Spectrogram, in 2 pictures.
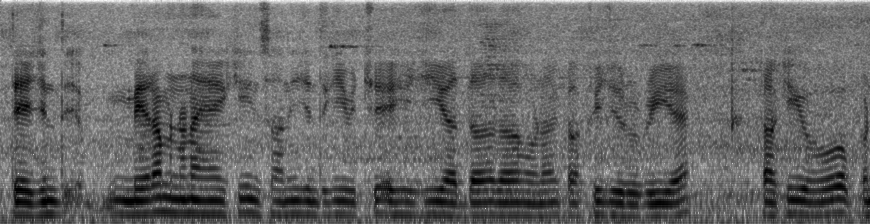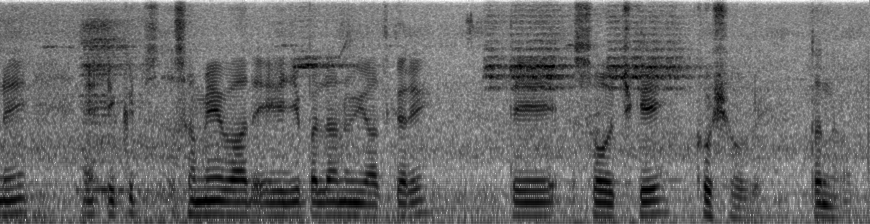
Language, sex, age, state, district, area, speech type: Punjabi, male, 18-30, Punjab, Kapurthala, rural, spontaneous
